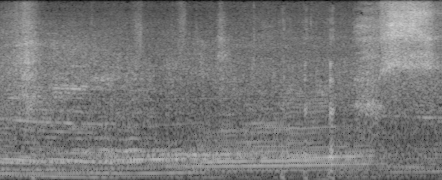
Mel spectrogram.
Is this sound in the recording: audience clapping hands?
no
